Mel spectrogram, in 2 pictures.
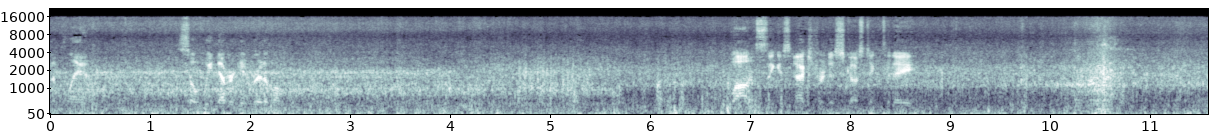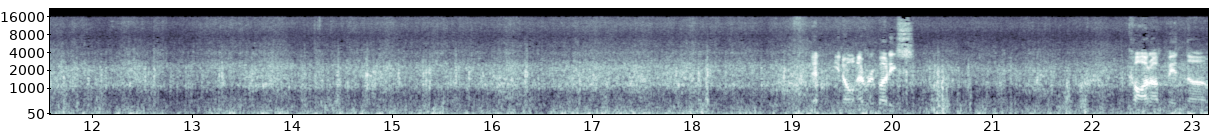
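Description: Wind rushes through an open window of a moving truck.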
